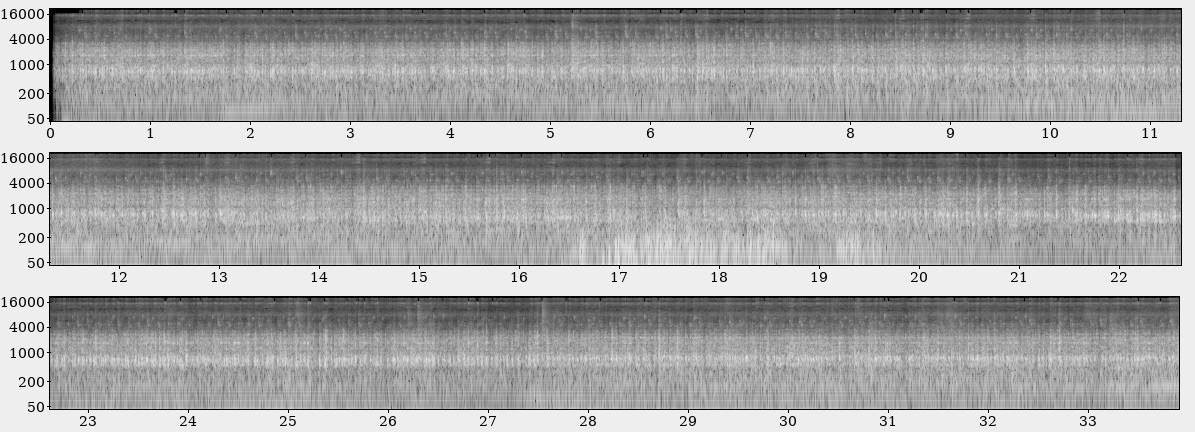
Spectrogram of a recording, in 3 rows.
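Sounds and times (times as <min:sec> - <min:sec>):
machine tool whirring: 0:00.1 - 0:33.9.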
